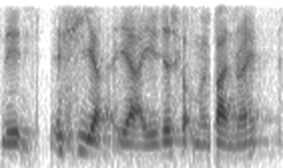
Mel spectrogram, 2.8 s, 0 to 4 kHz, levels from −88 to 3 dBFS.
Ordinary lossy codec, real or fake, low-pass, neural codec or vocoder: none; real; 3.6 kHz; none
